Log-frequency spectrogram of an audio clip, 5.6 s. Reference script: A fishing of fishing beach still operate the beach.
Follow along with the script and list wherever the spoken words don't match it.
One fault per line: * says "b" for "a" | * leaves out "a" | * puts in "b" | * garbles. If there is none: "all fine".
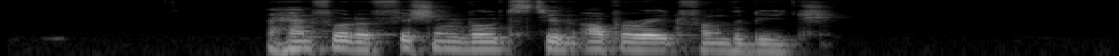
* says "handful" for "fishing"
* says "boats" for "beach"
* puts in "from"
